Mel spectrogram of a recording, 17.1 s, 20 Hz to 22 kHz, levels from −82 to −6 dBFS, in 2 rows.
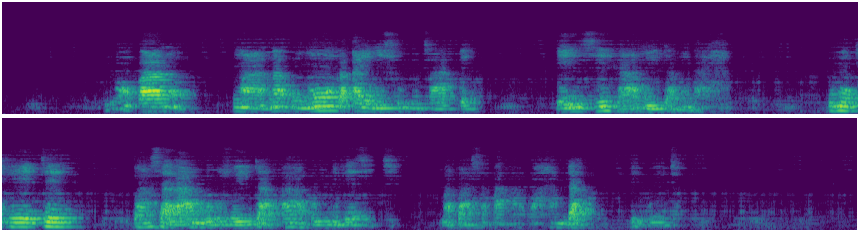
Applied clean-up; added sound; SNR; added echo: neural separator model SepFormer DNS4.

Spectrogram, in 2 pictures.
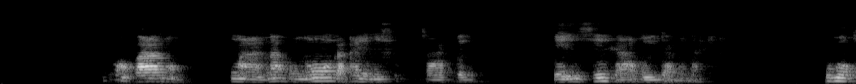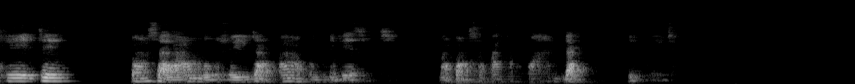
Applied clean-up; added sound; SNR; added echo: neural mask model DeepFilterNet 3.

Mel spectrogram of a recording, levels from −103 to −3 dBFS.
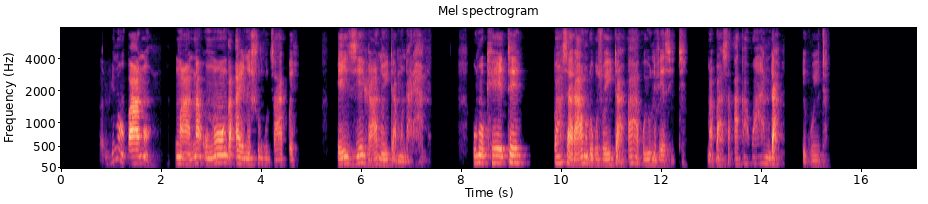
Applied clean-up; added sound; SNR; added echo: none; none; none; none.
